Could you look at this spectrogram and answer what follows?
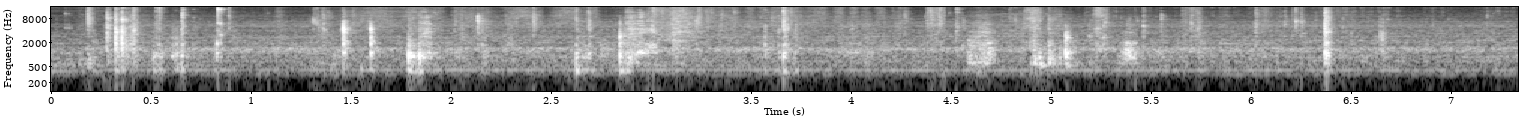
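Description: Wooden chopsticks stirring bread cubes in milk in a ceramic bowl: a quick, irregular run of light clicks and taps against the bowl, thinning to a few sparser knocks in the second half.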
